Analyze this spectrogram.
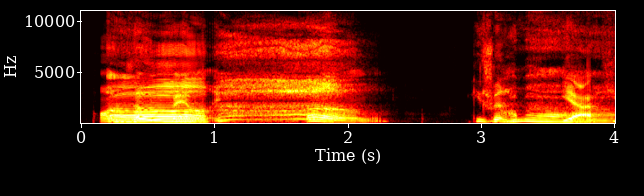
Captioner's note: gasps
